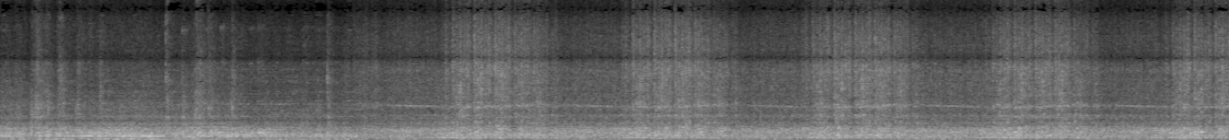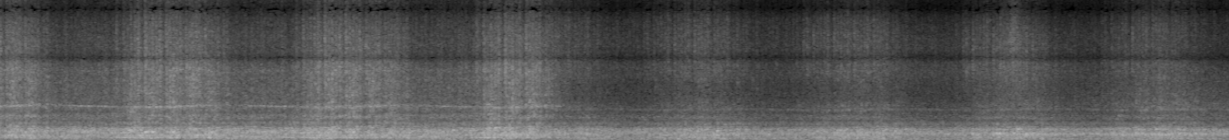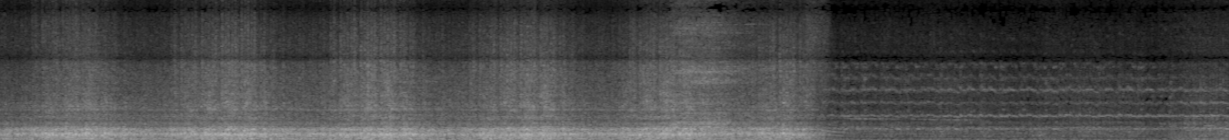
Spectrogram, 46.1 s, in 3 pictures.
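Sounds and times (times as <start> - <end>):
train wheels clacking over rail joints: 0.0 - 22.9, 27.4 - 41.3.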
